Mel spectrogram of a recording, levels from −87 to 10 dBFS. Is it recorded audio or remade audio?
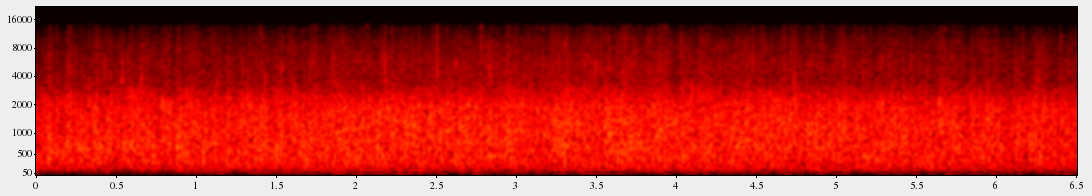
recorded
